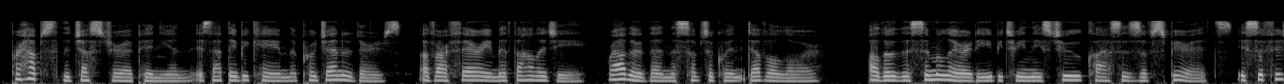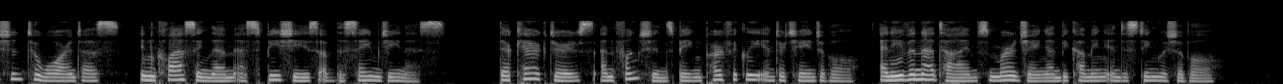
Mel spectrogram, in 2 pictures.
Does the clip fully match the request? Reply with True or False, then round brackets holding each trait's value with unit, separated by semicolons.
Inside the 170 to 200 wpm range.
False (135 wpm)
